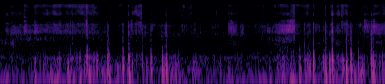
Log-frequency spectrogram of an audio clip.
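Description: Long fingernails of both hands tap and scratch a flat blue plastic bubble wrap padded envelope with air-filled bubbles. Soft, dull taps fall in an irregular, quick rhythm over a faint rustling scratch. The sound is low and muffled, with very little brightness and no ringing after each touch.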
